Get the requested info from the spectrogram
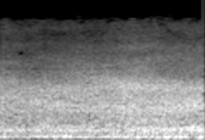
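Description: Road traffic on the multi-lane road alongside, a steady rush of tyres and engines that grows louder as a vehicle draws near.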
